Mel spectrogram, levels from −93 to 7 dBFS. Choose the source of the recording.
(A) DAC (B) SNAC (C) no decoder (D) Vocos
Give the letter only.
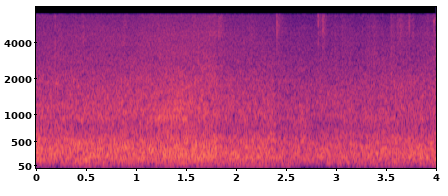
A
